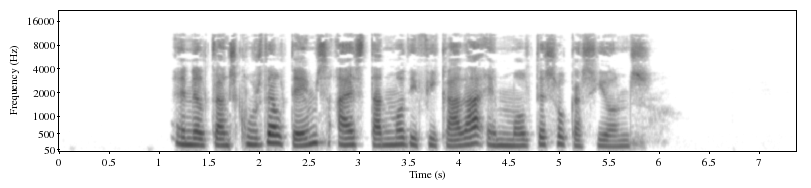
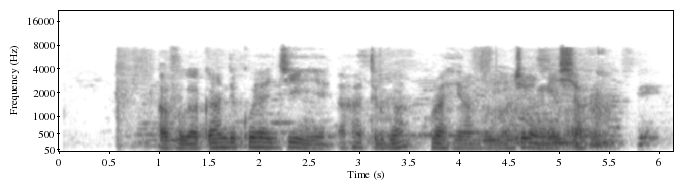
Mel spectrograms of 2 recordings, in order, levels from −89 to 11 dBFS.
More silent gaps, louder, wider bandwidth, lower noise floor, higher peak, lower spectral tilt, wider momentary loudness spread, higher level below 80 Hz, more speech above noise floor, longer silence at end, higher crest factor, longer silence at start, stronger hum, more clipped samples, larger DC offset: neither; second, -23 LUFS vs -19 LUFS; first, 11.5 kHz vs 8 kHz; first, -83 dBFS vs -69 dBFS; about the same, -4 dBFS vs -2 dBFS; second, -3.5 dB/octave vs -5.5 dB/octave; second, 9 LU vs 12 LU; second, -68 dBFS vs -56 dBFS; first, 61 dB vs 50 dB; first, 1.5 s vs 0.15 s; first, 22 dB vs 16 dB; first, 1.15 s vs 0.55 s; neither; neither; neither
